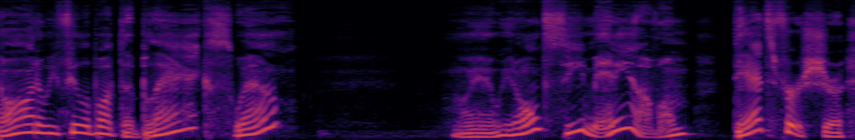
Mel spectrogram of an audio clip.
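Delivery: put-on thick, heavy, sing-song Wisconsin accent. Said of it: "He had that heavy Wisconsin accent".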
